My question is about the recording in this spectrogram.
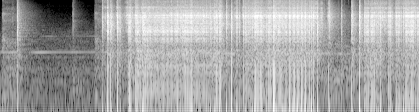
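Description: MIG (wire-feed) welder laying a weld: a steady crackling hiss that starts about a second in, after a couple of faint clicks.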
